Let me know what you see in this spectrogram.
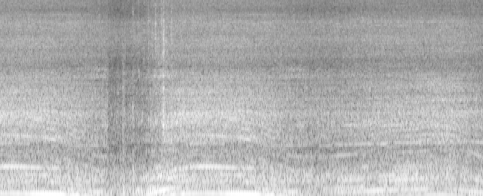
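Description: Tractor engine sound, revving up and easing off three times, about two seconds apart, as if straining under load.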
